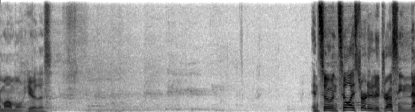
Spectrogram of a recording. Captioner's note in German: Publikum lacht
